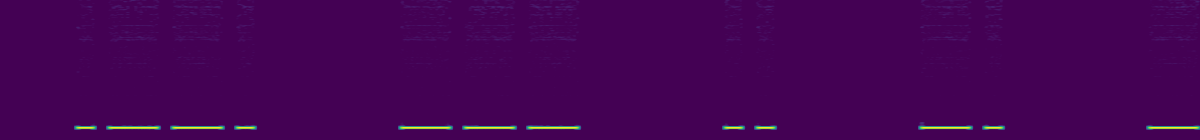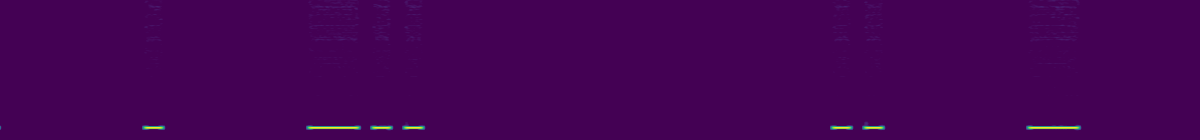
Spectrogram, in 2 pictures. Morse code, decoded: POINTED IT

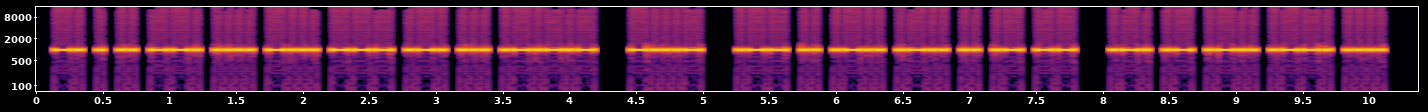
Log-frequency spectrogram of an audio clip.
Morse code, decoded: NEIGHBORS. <BT> WILLIAM RALPH

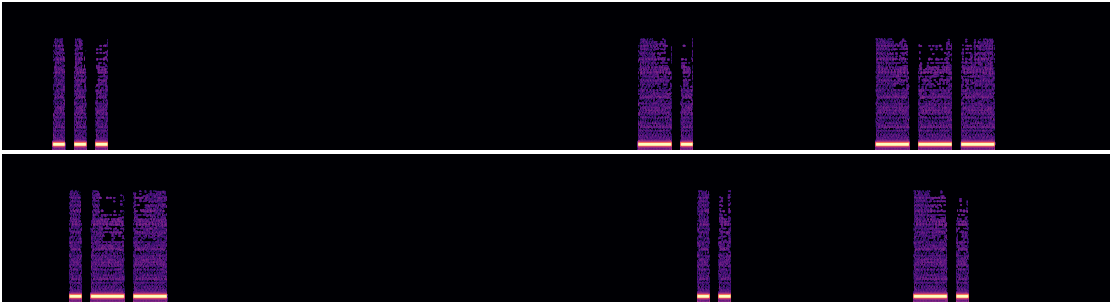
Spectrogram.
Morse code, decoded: S NOW IN

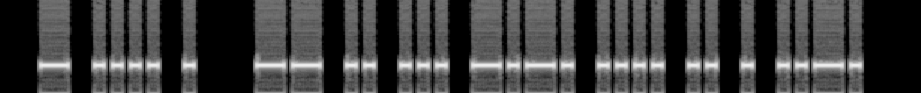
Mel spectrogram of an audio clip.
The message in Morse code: THE MISCHIEF

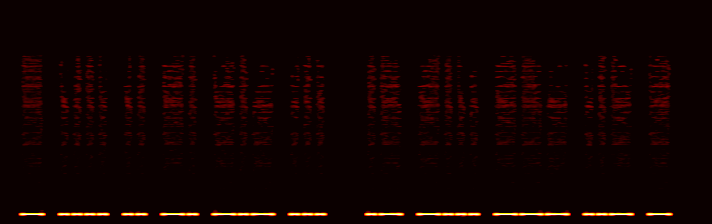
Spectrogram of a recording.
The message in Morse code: THINKS ABOUT

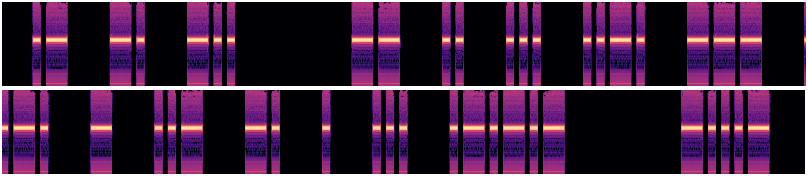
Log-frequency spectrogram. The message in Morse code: AND MISFORTUNES. <BT>

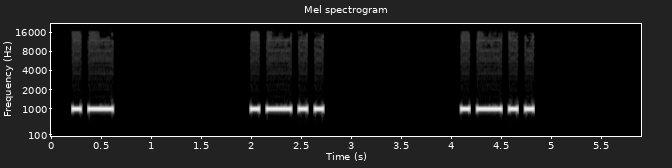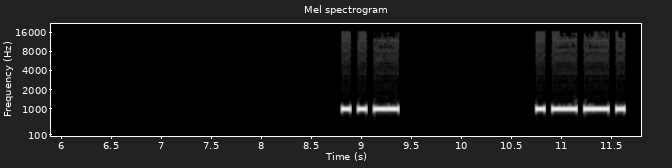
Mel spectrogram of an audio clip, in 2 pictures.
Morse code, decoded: ALL UP

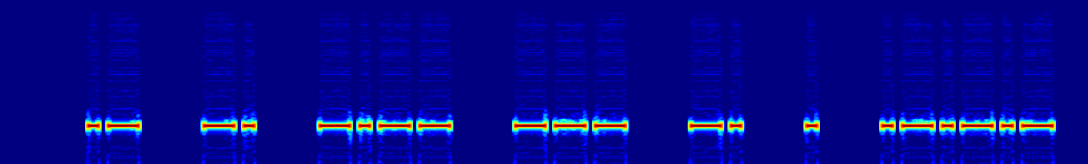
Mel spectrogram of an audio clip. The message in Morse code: ANYONE.

